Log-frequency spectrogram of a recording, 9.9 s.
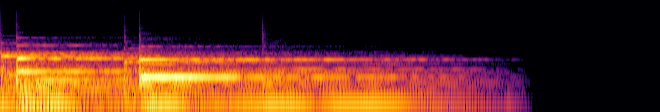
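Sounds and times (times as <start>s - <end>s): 
atmospheric piano: 0.0s - 7.5s.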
